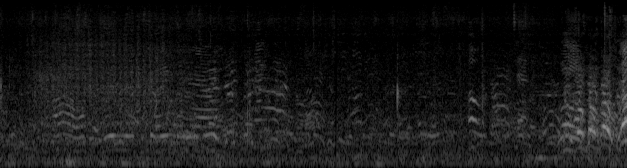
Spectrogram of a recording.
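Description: Teenage boys and men talk and call out from a sideline outdoors.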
